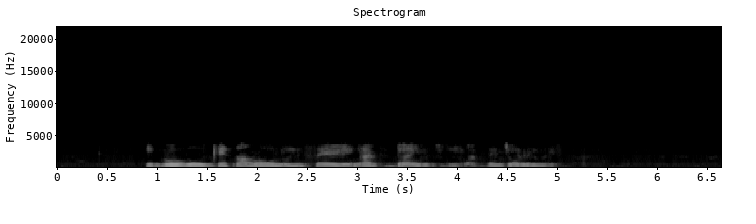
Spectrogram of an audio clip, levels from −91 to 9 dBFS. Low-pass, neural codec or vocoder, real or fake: 3.6 kHz; codec, 16 kHz, 1 kbps, FreqCodec, larger model; fake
